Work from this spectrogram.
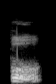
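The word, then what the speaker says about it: peau: third row second word which is pronounced as po and it means skin this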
